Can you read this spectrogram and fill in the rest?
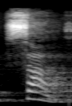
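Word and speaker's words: psalm: और साम पी एस ए एल ए एम, साम, इसमें भी ये पी साइलेंट है.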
